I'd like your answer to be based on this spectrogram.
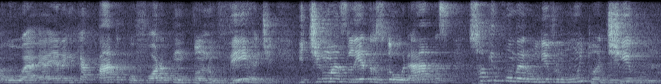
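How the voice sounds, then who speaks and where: A woman's voice on the higher side, accented in Brazilian Portuguese, belongs to a retired teacher in her sixties visiting as a guest speaker. Addressing students directly, she recounts personal stories in a chatty, anecdotal way. The recording is distant, echoey, and lightly hissy, made in a large school hall where she holds a handheld mic.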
